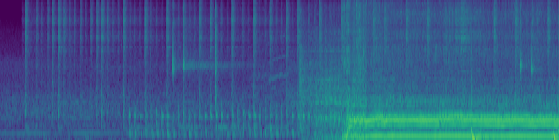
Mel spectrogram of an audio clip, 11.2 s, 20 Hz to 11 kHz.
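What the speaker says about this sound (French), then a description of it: "démarrons cette GT3 équipée du nouvel échappement Dundon" Porsche 911 GT3 fitted with a new Dundon exhaust is started: a run of rapid mechanical clicking and ticking from the starter builds for several seconds before the engine fires and settles into a loud, steady, booming idle.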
